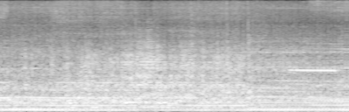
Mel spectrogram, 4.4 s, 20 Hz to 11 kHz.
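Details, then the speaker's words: 2011 John Deere 333D rubber-track skid steer, high flow, two-speed, 95 hp diesel, 2,439 hours: steady, even diesel drone with a firm low rumble and no misses or stumbles; engine runs strong and smooth, unbelievable power. "It does not miss. It does not carry on. It has unbelievable power, which I'm going to take it down here and push it to the topsoil pile so you can see that."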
